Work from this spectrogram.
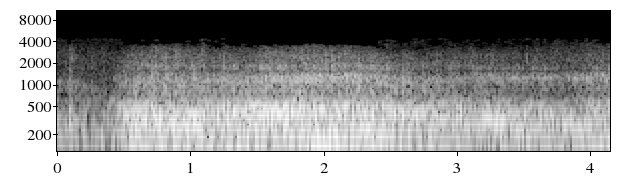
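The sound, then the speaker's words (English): A car making a U-turn gives off a steady engine rumble and whir that swells within the first half second and then holds at a fairly even, moderately loud level. “I hope there wasn't no cop seen me make that U-turn.”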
